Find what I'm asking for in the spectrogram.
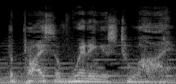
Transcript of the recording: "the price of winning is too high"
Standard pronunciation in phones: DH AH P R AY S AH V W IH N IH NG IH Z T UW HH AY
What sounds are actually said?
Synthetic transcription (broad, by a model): DH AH P R AY S AH V W IH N IH NG IH Z T UW HH AY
